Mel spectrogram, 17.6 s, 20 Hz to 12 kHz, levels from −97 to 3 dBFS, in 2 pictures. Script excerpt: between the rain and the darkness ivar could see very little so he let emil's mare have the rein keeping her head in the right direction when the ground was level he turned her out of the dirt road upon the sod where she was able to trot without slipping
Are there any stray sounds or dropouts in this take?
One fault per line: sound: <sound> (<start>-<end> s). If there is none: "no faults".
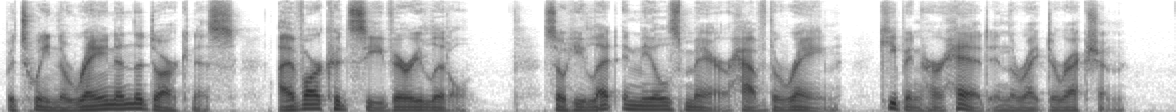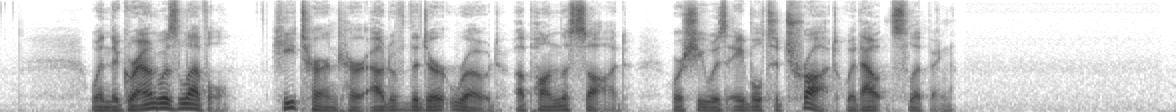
no faults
